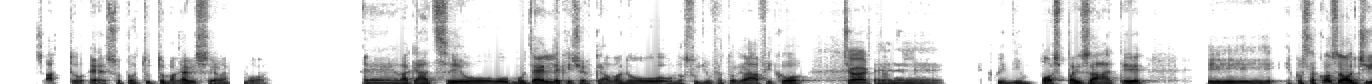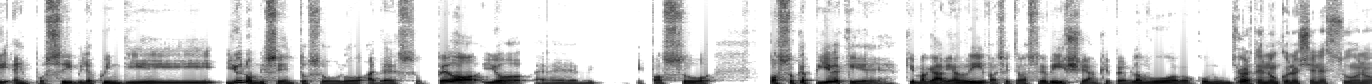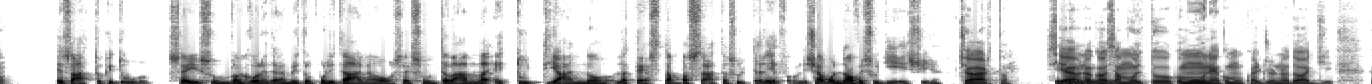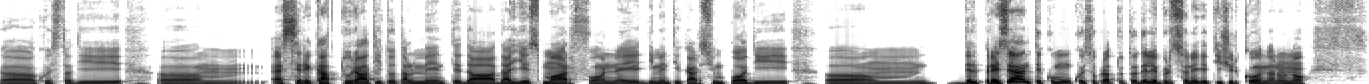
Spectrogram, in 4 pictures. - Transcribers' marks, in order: "Esatto" said as "satto"; tapping; drawn out: "Quindi"; background speech; drawn out: "ehm"
- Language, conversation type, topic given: Italian, podcast, Come si supera la solitudine in città, secondo te?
